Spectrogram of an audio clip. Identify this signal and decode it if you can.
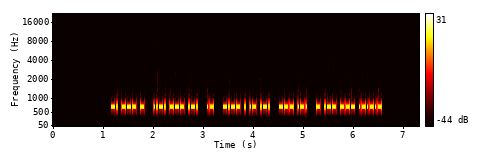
Morse code, heard as a keyed tone, about 41 wpm, 700 Hz. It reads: NOT FOR A YEAR OR TWO.
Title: Sentences from Top 1000 Words - Review Part 1 - 45wpm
